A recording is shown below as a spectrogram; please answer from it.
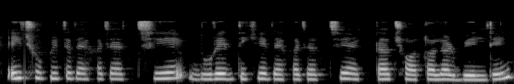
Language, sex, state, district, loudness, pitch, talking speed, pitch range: Bengali, female, West Bengal, Jhargram, -21 LUFS, 245 Hz, 140 wpm, 235-265 Hz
